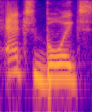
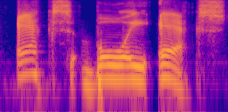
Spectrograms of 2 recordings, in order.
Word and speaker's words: XBOS: Um, pronounced Xboys, not Xboyx, just to be clear.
